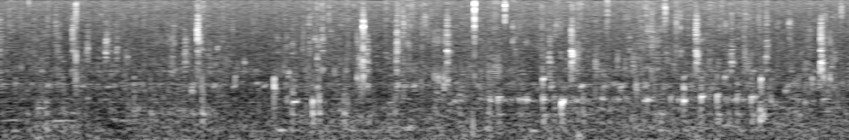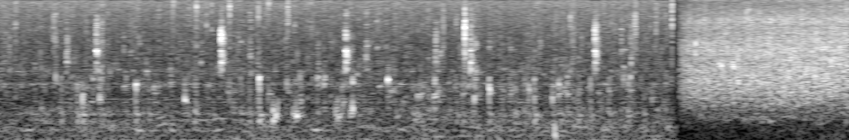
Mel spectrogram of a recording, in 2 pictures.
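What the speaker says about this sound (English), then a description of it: "Ice melt flows over the top of the glaciers." Meltwater from glacial ice streams and trickles over the surface of a South American glacier, a steady close bubbling flow with small splashes, alone and moderately quiet before an abrupt shift at the end.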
